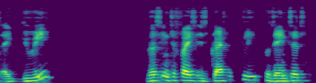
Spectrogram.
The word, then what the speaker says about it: GUI: Operating systems allow us to interact with the computer via a graphical user interface, or a GUI, pronounced a GUI.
